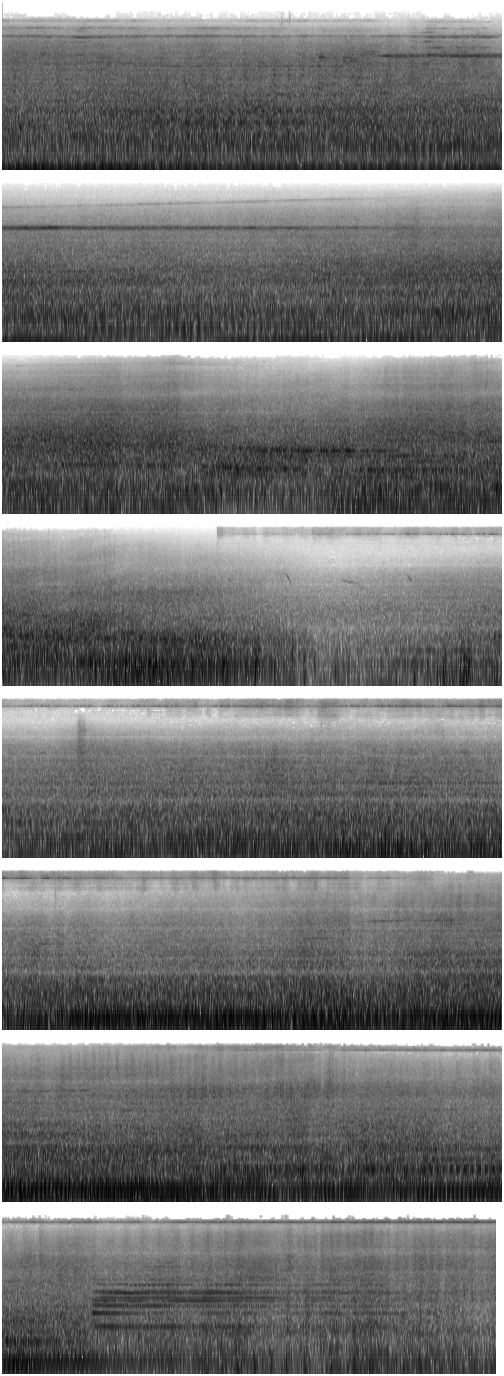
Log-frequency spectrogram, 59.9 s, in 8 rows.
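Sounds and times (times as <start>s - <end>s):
diesel locomotive engines droning: 0.0s - 59.9s
freight cars rolling on rails: 0.0s - 59.9s
locomotive horn chord: 53.8s - 58.6s.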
